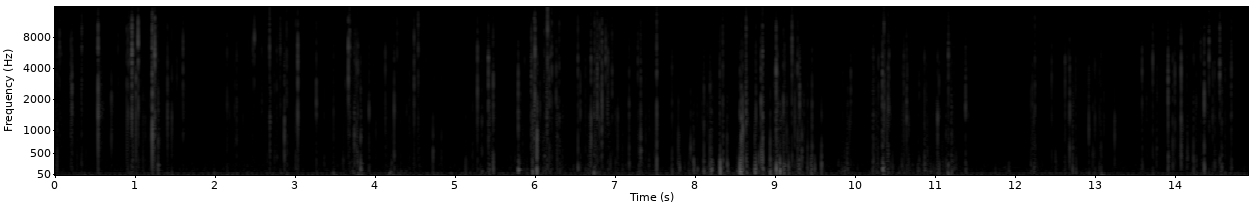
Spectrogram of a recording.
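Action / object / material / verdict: shake / small foil sachet of baking soda / foil / none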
